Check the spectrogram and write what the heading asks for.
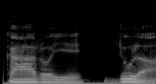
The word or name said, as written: Károlyi Gyula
